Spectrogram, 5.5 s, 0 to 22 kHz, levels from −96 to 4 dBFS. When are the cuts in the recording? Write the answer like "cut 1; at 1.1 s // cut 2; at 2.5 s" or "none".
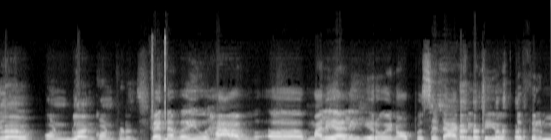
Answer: cut 1; at 1.3 s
